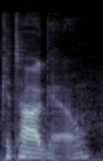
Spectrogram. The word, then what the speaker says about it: Kitago: And of course, you know, I cannot talk about the manga without talking about the art by Kai Kitago. That's how you pronounce it, Kitago.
